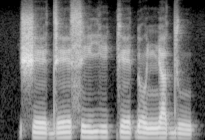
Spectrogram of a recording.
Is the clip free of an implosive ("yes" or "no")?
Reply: no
